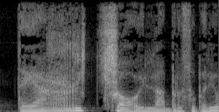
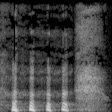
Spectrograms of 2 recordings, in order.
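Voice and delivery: short, high burst of laughter; brief laugh; 10 semitones higher, 6 dB louder than usual. A narrator's reading. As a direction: give a quick laugh, raised in pitch. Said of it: "fece una breve risata". (breve risata acuta)

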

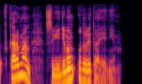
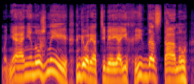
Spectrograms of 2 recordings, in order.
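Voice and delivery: insistent professor; 6 semitones higher, 3 dB louder than usual. Acted. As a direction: drag out each demand firmly.

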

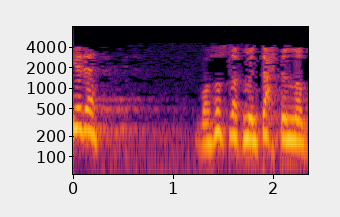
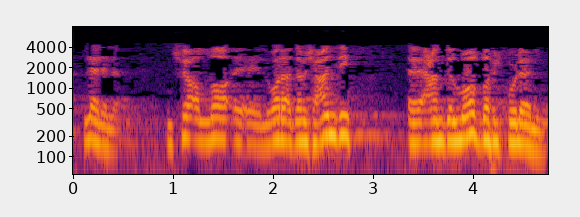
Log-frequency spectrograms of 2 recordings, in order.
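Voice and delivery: dismissive mumbling brush-off; 5 semitones lower, 5 dB quieter, faster than usual. Acted. Official brushes off citizen.

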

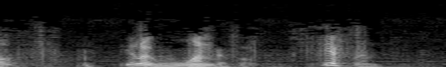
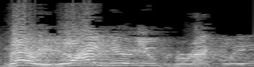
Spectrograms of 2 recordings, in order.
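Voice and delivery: loud, high, stunned question; raised voice in disbelief; disbelieving; 8 semitones higher, 6 dB louder than usual. Acted. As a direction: ask as if you misheard. Shocked at Dennis news.

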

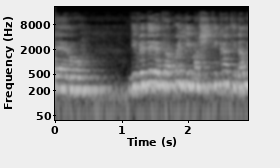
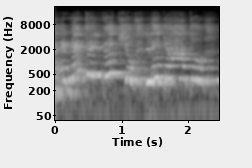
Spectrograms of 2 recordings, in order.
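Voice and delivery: normal talking voice

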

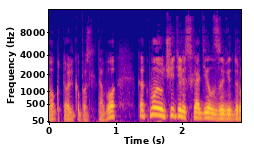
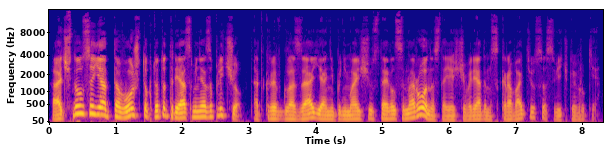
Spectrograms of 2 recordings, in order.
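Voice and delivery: ordinary delivery, nothing marked

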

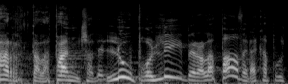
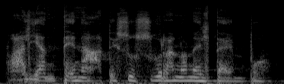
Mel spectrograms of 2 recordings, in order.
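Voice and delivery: hushed whispered questions; mysterious whisper; 4 semitones lower, 11 dB quieter than usual. Acted. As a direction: whisper them like a secret. Closing questions about ancestors.

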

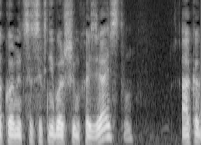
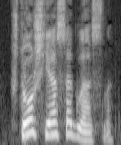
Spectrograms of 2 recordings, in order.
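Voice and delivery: lightly voiced old woman; 10 semitones higher than usual. Himankori agrees to take girl.

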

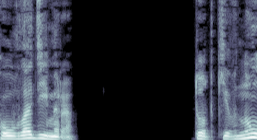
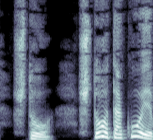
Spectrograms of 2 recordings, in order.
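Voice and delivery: mildly agitated outburst; excited exclamation; 3 semitones higher, slower than usual. A narrator's reading. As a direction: cry out the question in agitation. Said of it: "возбуждённо вскричал Балабуха".

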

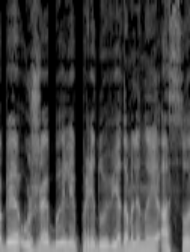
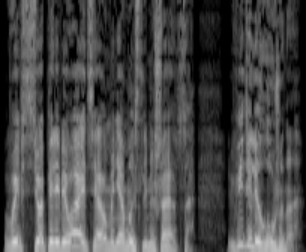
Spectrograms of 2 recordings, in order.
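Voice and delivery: raised, louder voice; mildly exasperated, demanding their attention; edgy, insistent questioning; irritated complaint; 5 semitones higher, 5 dB louder than usual. A narrator's reading. Raskolnikov's irritated complaint in story.

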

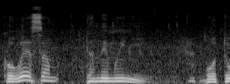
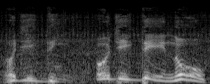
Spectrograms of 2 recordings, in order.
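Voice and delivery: annoyed, effortful wheeze, rising higher on the repeat; irritated strained rasp; 5 semitones higher than usual. A narrator's reading. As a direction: croak it while straining with effort. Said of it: "крекчучи від натуги, роздратовано прохрипів він".

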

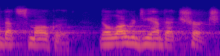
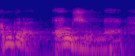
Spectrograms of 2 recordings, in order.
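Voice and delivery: low, soft menace; understated villainous threat; acted quiet threat; 7 semitones lower, 12 dB quieter, faster than usual. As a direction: play a tormentor, keeping the voice down. Acting Paul's menacing tormentor.

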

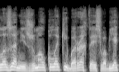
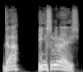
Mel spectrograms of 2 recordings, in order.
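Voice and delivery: higher-pitched, resolute refusal; decisive retort; 8 semitones higher than usual. A narrator's reading. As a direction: refuse firmly and crossly. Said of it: "ответствовал фон Хартман решительно".

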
